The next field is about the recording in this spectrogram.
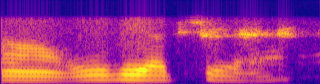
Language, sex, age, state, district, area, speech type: Hindi, female, 60+, Bihar, Madhepura, urban, conversation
